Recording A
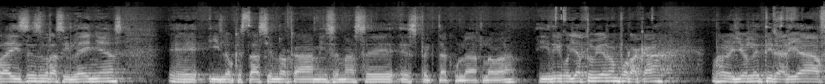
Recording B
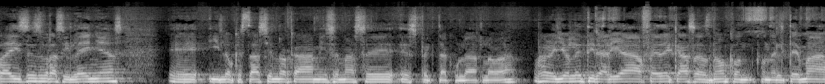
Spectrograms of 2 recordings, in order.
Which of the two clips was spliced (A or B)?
B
